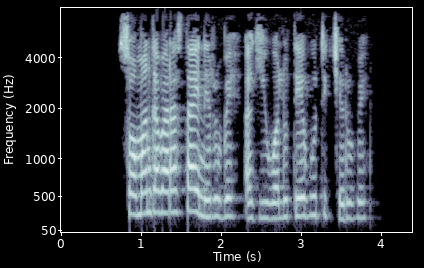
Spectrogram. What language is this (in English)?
Kalenjin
